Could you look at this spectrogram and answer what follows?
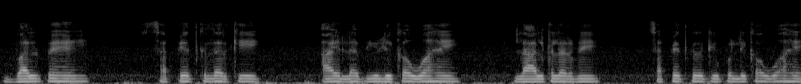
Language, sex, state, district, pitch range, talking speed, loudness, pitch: Hindi, male, Maharashtra, Nagpur, 130-135 Hz, 155 wpm, -30 LUFS, 135 Hz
